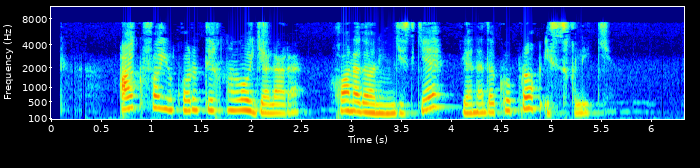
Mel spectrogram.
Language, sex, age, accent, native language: Uzbek, female, 18-24, Buxoro, Uzbek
